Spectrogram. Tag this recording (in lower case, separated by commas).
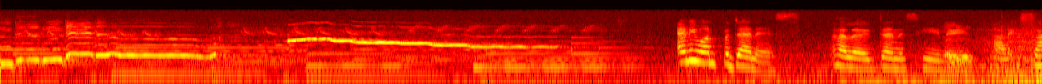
speech, music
